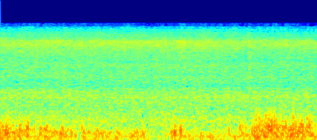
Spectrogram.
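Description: Wind noise on an outdoor microphone: a steady rushing hiss with a low rumble underneath.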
